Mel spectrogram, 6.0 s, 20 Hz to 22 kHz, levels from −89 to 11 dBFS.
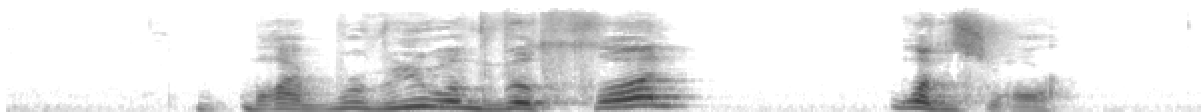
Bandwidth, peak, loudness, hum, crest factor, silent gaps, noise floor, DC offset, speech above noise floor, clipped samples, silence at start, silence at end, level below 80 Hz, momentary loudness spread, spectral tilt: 14.5 kHz; -4 dBFS; -24 LUFS; none; 22 dB; none; -77 dBFS; under 0.1%; 54 dB; under 0.1%; 1 s; 0.75 s; -68 dBFS; 17 LU; -5 dB/octave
